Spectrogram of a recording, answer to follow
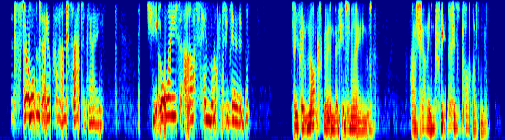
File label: eng, speechsamples, MELPe 2400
